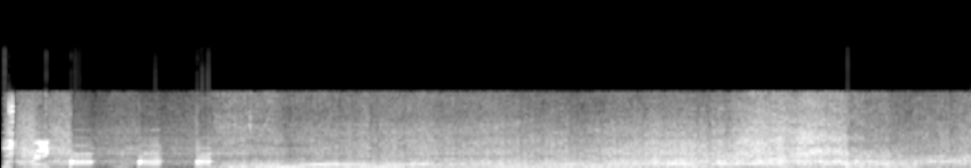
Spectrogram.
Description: Man honks horn and drives off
